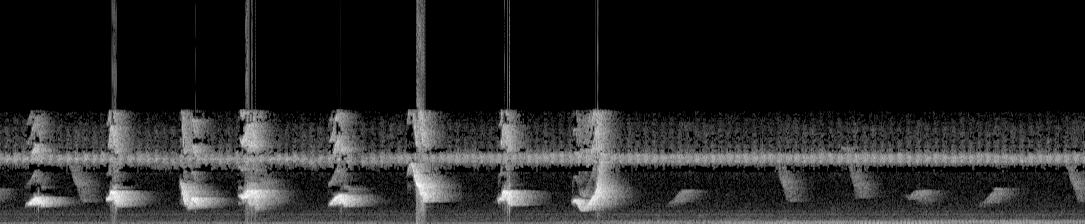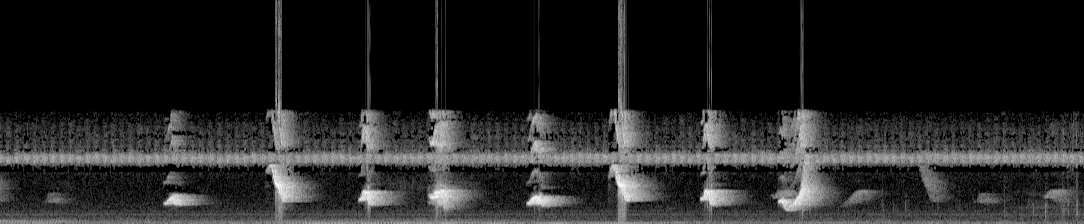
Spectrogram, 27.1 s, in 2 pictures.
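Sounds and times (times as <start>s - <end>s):
red-cowled cardinal song: 0.3s - 7.8s, 15.6s - 16.1s, 16.9s - 17.5s, 18.1s - 19.5s, 20.2s - 24.4s.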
